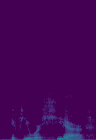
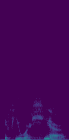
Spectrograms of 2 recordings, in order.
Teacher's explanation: and the word here is stretched out and it goes up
